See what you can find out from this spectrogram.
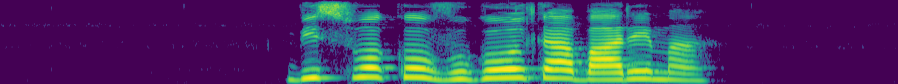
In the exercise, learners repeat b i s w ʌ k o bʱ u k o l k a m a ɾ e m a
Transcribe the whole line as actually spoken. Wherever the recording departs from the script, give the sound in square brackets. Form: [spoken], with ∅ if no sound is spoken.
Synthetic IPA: b i s w ʌ k o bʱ u [ɡ] o l k a [b] a ɾ e m a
